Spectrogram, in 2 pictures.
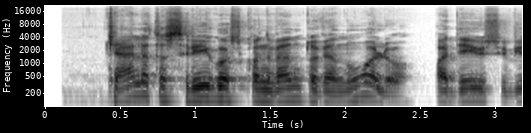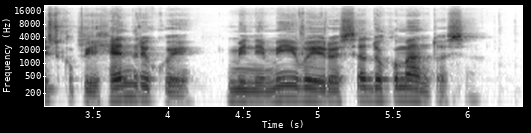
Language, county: Lithuanian, Telšiai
